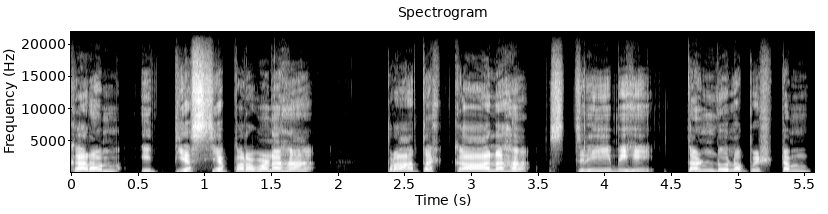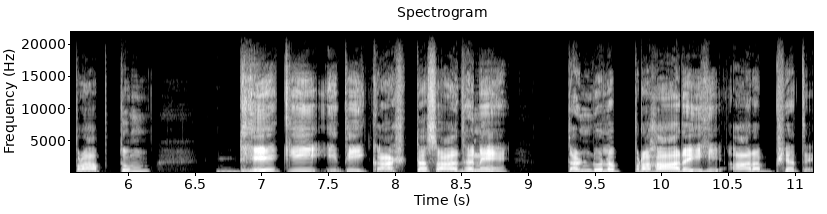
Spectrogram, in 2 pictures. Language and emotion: Sanskrit, neutral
